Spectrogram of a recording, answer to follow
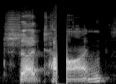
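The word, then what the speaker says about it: שָׂטָן: was a title so is sat on and that is the pronunciation sat on which means adversary or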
